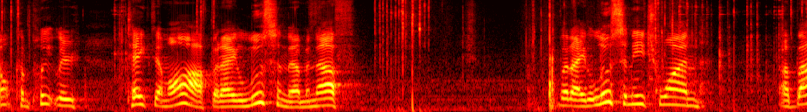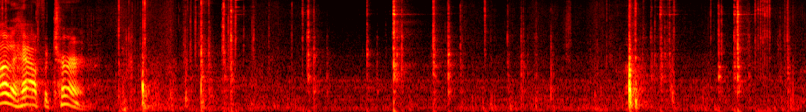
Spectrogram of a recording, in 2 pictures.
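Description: A ratchet wrench clicks as it turns a fitting.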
